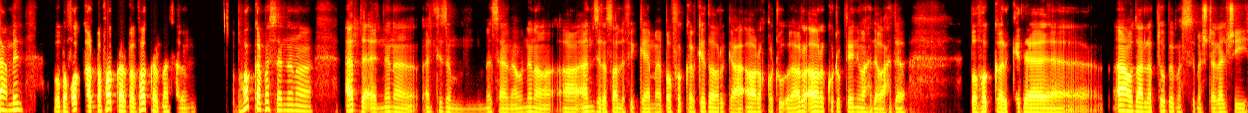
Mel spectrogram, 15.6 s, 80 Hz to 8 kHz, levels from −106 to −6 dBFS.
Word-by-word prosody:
أعمل 165 +1 +2 0.4
وبافكّر - - +4
بافكّر 185 -6 +6
بافكّر 135 +2 +3
مثلًا، 115 -3 -6 0.5
بافكّر 180 - +5
مثلًا 165 -5 0
إن 150 - -9
أنا 140 -4 -3 0.4
أبدأ - - +2
إن 105 +2 -8
أنا 110 -4 -4
ألتزم 110 -4 -8 0.3
مثلًا 100 -2 -5
أو 100 - -5
إن 110 - -10
أنا 105 -5 -2 0.4
أ - - +4
أنزل 120 -3 -3
أصلّي 105 +1 -3
في - - -11
الجامعة، 100 -1 -6
بافكّر - - -3
كده 115 -2 -1
أرجع 100 -3 -2
أقرا 115 -1 +1
كت 115 - -9
أ 110 -2 -1
أقرا 125 0 +5
كُتب 110 - -6
تاني 115 0 -2
واحدة، 110 0 -3
واحدة، - - -4 0.8
بافكّر - - +1
كده - - -2 1.1
أقعد 135 -3 +7
على - - +6
اللاب 115 -1 -3
توب 130 -3 -3
بس 110 +1 -4
ما 115 - -12
أشتغلش، 110 +3 -3
115 Hz, 160 wpm, -23 LUFS, 105-125 Hz, 1.1 s, أقعد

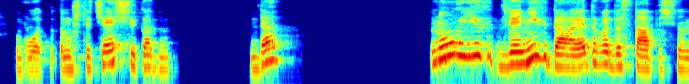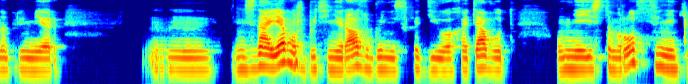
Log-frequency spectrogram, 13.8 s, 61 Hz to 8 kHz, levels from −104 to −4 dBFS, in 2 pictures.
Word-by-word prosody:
вот, 140 -1 -7
потому 145 +1 -7
что 150 +1 -8
чаще 190 +2 0
как, 165 -1 -4 0.9
да. 230 +12 +2 1.4
Ну, 285 +10 +6
их 315 -1 +3
для 195 +4 +4
них, 295 +7 +4
да, 165 -2 +6
этого 195 +4 +2
достаточно, 150 -4 0
например. 140 - -5 0.9
М, 140 -1 -9 0.2
не 150 +1 -10
знаю, 165 +2 +3
я, 215 - +7
может 185 -9 -3
быть, 150 0 -11
и 145 - -7
ни 140 - -2
разу 155 +3 +1
бы 145 +1 -7
не 140 -1 -6
сходила, 140 -1 -7
хотя, 145 +3 +1
вот, 140 -3 -8 0.4
у 140 - -8
меня 145 0 -2
есть 145 0 -5
там 145 -2 -5
родственники, 160 -3 -3
150 Hz, 145 wpm, -20 LUFS, 140-175 Hz, 1.4 s, я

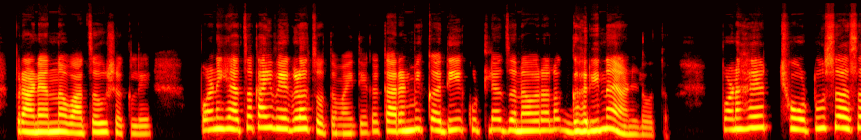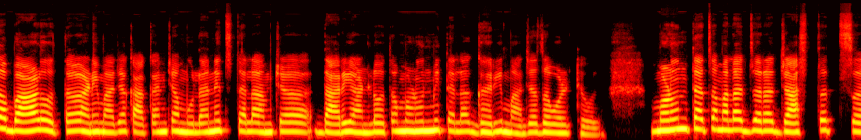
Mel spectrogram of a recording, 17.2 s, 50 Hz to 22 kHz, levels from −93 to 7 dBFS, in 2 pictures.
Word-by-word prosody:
प्राण्यांना 225 0 +5
वाचवू 210 +2 0
शकले. 185 -2 -8 0.5
पण 275 +2 0
याचं 295 0 +2
काही 325 0 +4
वेगळंच 295 -2 +3
होतं, 200 -2 -5
माहिती 190 +2 -8
आहे 210 - -10
का. 235 - -8
कारण 245 +1 +4
मी 275 +3 +2
कधीही 265 +1 0
कुठल्या 275 +1 -7
जनावराला 255 +1 +1
घरी 240 +2 +3
नाही 285 -2 +4
आणलं 170 -4 -4
होतं, 160 0 -17 0.6
पण 285 0 0
हे 320 +2 +1 0.2
छोटूसं 305 +3 0
असं 295 -1 0
बाळ 250 +1 +4
होतं 240 -1 -2
आणि 230 -1 +1
माझ्या 225 +1 -3
काकांच्या 225 +3 -3
मुलानेच 230 +3 0
त्याला 230 -1 -3
आमच्या 225 +2 -2 0.3
दारी 215 +2 +1
आणलं 215 -1 -1
होतं, 220 +2 -5
म्हणून 240 0 +5
मी 260 +1 +4
त्याला 235 -2 -5
घरी 225 +2 -1
माझ्याजवळ 210 0 -2
ठेवलं. 165 -4 -11 0.6
म्हणून 270 +4 +5
त्याचं 290 -1 -1
मला 270 0 +1
जरा 250 -1 -1
जास्तच 240 +4 -4
240 Hz, 160 wpm, -19 LUFS, 220-270 Hz, 0.6 s, प्राण्यांना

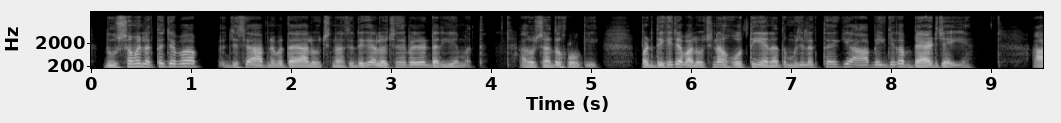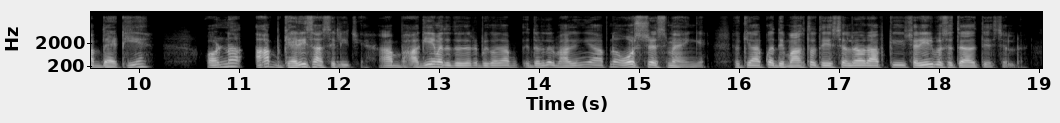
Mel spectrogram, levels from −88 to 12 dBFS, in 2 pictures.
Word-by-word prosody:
दूसरा 130 +7 +1
मुझे 195 -2 +2
लगता 190 +3 0
है - - -2
जब 190 -1 0
आप 190 -2 +3 0.3
जैसे 125 -2 -2
आपने 140 0 +2
बताया 130 -1 +3
आलोचना 125 +1 -2
से 125 +2 -7
देखिए 135 +4 +1
आलोचना 130 +2 0
से - - -3
पहले 150 +1 +2
डरिए 110 -5 -1
मत। 95 - -16 0.4
आलोचना 115 +3 +1
तो 150 - +1
होगी। 100 -4 -4 0.4
पर 145 -1 +2
देखिए 145 +4 -1
जब 170 -5 +5
आलोचना 130 +6 +2
होती 125 +7 -1
है 130 - +4
ना 130 +1 +1
तो 145 - -9
मुझे 140 +2 -5
लगता 145 +1 -5
है 170 - -3
कि 180 +3 -6
आप 150 +2 -3
एक 150 - -4
जगह 160 +4 0
बैठ 130 +3 +6
जाइए। 110 +1 -3 0.6
आप 135 0 +4
बैठिए 140 - -2 0.6
और 140 +2 +2
ना 200 +1 -1 0.2
आप 180 -7 +3
गहरी 130 +7 +5
साँसे 150 -7 +1
लीजिए, 100 +5 -12 0.2
आप 135 - +2
भागिए 115 +11 +1
मत 160 -3 +3
इधर-उधर 135 0 0
बिकॉज़ 135 +1 -2
आप 140 -2 -3
इधर-उधर 130 +4 -3
भागेंगे 135 +3 -3
आप 140 +1 -5
ना 165 - -3
और 160 +2 +5
स्ट्रेस 145 -5 0
में 125 - 0
आएँगे। 95 -3 -8 0.3
क्योंकि 125 +2 -5
आपका 135 +1 +2
दिमाग 120 -2 +2
तो 150 - 0
तेज़ 135 -3 -1
चल 135 0 0
रहा 140 - +2
है - - +7
और - - +4
आपके 140 +2 -1
शरीर 145 +5 +3
भी 160 - -1
उससे 145 0 -3
ज़्यादा 115 -3 +3
तेज़ 115 -1 -10
चल - - -14
रहा - - -20
है। - - -36
135 Hz, 245 wpm, -21 LUFS, 125-150 Hz, 0.6 s, है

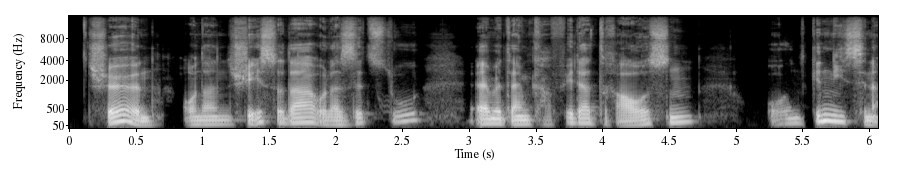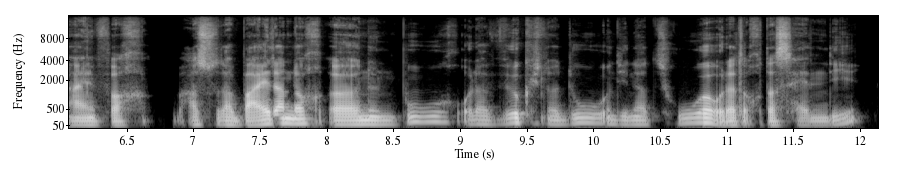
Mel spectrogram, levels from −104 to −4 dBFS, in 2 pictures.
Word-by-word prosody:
Schön. 80 -1 +5 0.2
Und 85 +1 -2
dann 90 0 -2
stehst 130 +8 +1
du - - +1
da 125 +1 +5
oder 85 -3 0
sitzt 120 +8 -3
du, 160 +7 -7 0.4
äh, 105 - +5
mit 105 -3 +3
deinem 95 +1 +4
Kaffee 90 +5 -6
da 115 0 +3
draußen 110 - 0 0.5
und 110 +1 -9
genießt 145 - +3
ihn 85 - +1
einfach. 75 -2 -3 0.2
Hast 85 0 -2
du 85 - -8
dabei 85 +3 +4
dann 115 +1 +5
noch, 105 0 0
äh, 90 0 +3
'nen 90 -2 -1
Buch 135 +3 -9
oder 95 -1 -10
wirklich 120 +2 -3
nur 90 - -8
du 115 +6 -7
und 95 - -8
die 90 - -9
Natur 110 +7 -1
oder 80 - +2
doch - - -8
das - - +1
Handy? 80 0 -8
95 Hz, 190 wpm, -24 LUFS, 85-120 Hz, 0.5 s, Schön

